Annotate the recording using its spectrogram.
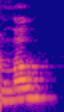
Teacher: بلکہ واو ساکنوں سے پہلے زبر تو واو لین ہوتی ہے، واو لین کو نرمی اور جلدی کے ساتھ پڑھتے ہیں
